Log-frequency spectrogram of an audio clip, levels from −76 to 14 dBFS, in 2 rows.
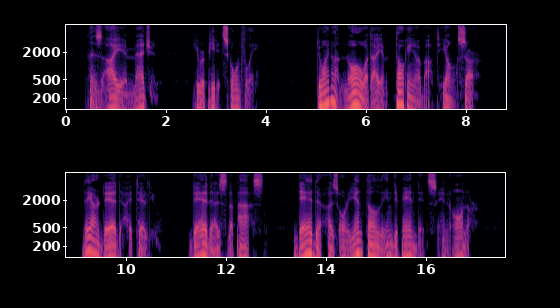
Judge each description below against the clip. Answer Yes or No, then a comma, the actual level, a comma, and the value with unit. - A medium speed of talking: No, slow, 115 wpm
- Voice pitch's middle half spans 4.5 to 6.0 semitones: No, average, 3.8 semitones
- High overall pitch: No, low, 100 Hz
